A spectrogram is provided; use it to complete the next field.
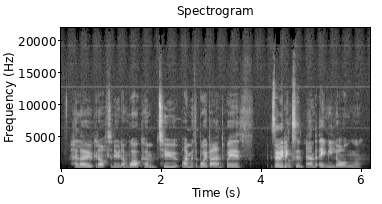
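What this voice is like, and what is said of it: Formal non-regional BBC-style accent. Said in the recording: “It's very formal... have we suddenly picked up sponsorship from the BBC or something?... I'm practicing my non-regional dialect.”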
